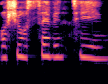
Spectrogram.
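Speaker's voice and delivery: put-on child-like, very high-pitched. The speaker imitates how a woman sounded: childlike voice. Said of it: "that's what she sounds like".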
